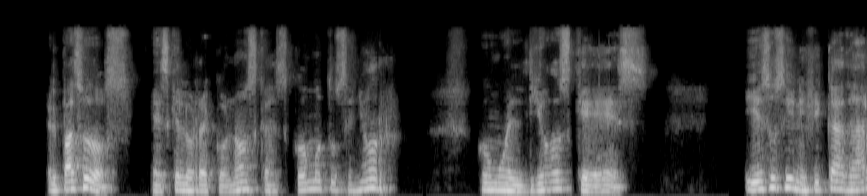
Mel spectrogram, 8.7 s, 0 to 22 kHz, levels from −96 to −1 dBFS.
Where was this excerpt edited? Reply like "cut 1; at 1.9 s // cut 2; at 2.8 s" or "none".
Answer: cut 1; at 1.4 s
